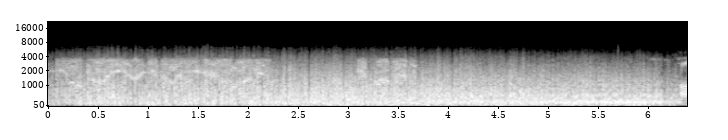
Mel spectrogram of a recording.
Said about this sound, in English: Engines uh, performing nominally a good roll, pitch, and yaw program reported from the blockhouse at Baikonur. Good control of the vehicle good vehicle stabilization reported. The Soyuz delivering 102 tons of thrust from its first stage engine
